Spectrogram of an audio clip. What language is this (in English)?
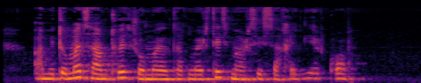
Georgian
